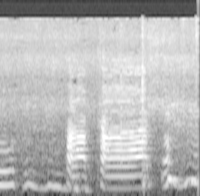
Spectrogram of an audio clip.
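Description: Food sizzling steadily in hot fat, a faint hiss beneath women's voices, one of which holds a long note about a second in.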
